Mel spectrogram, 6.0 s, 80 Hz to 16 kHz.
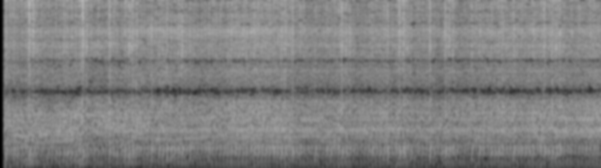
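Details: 5-year-old Craftsman mower with Briggs & Stratton Intek 20HP twin, head gasket replaced after hydrolock; smoking stopped but idle now lumpy and irregular, bogs while mowing until blades disengaged; rough idle, cause unknown.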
